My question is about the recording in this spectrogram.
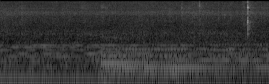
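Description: Electronic keyboard holding sustained church chords under the sermon, changing to a new chord about a third of the way in.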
